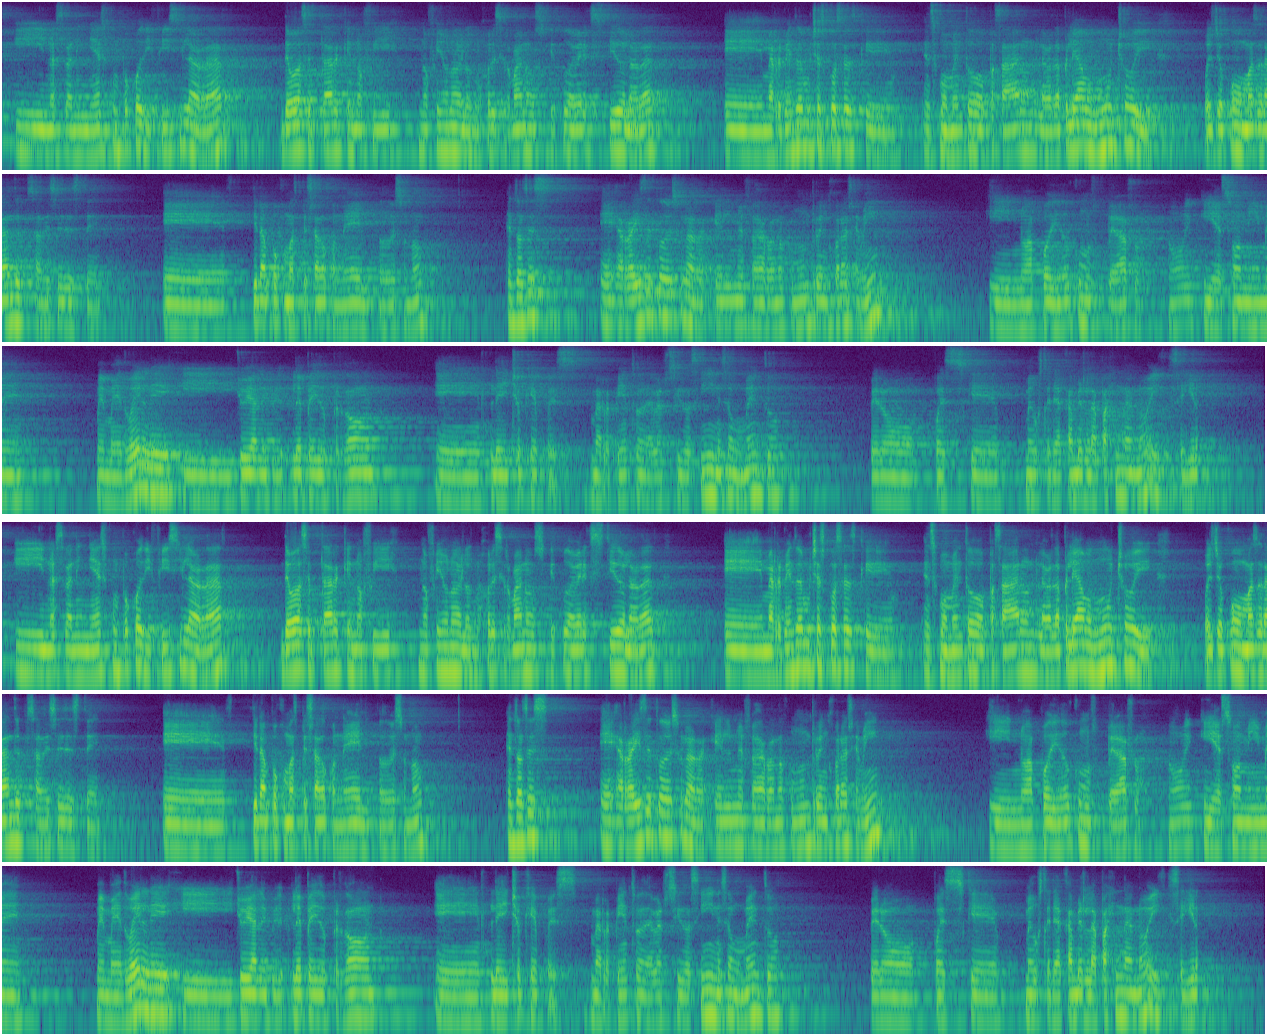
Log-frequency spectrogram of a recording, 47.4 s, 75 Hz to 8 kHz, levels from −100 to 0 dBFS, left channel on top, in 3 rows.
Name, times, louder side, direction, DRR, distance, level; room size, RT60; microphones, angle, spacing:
voice 1, 0.2-2.8 3.5-4.9 5.2-8.2 9.0-11.2 11.5-14.6 15.0-17.0 17.8-18.6 19.0-21.1 22.1-22.6 23.3-26.8 28.2-30.1 30.4-31.9 32.8-36.3 37.0-41.4 42.5-44.1 44.4-46.6, right 2 dB, 80° right, 9 dB, 1.3 m, -21 dB
28.0 x 21.0 x 8.6 m, 2.5 s
head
